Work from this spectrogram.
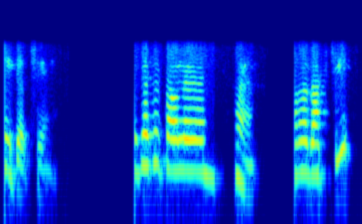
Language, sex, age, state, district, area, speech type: Bengali, female, 60+, West Bengal, North 24 Parganas, rural, conversation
